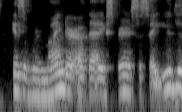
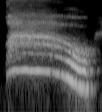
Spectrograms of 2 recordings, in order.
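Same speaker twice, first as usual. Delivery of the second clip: high, drawn-out amazed wow; awestruck; 13 semitones higher, 4 dB louder, much slower than usual. Retold or imitated. Client seeing their edited photos, awestruck. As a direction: imitate a client stunned by their own photos.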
